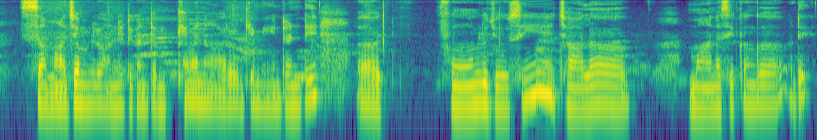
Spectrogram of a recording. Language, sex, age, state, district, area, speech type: Telugu, female, 30-45, Telangana, Medchal, urban, spontaneous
